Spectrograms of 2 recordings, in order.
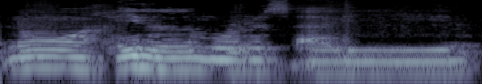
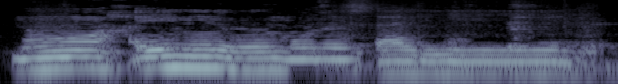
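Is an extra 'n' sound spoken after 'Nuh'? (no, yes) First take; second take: no; yes. First: The two words join with no extra 'ni' sound. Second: An extra 'ni' sound links the two words. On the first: The speaker calls it wrong. "Itu salah kalau membacanya seperti itu" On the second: The speaker calls it right. "memunculkan nunnya, nun kasrahnya"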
